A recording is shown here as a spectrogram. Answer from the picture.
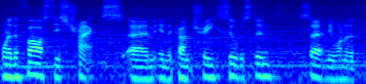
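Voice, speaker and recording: The speech runs at a fairly quick pace with monotone, flat intonation. Music plays in the background. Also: man. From UK. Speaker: sim racing commentator. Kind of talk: live commentary. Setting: live stream commentary box. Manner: casual, hesitant with fillers.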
